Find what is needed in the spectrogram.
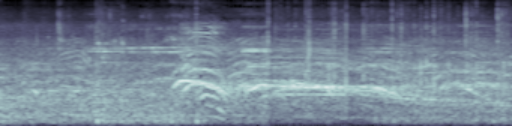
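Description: Volleyball players and spectators shouting and cheering as a point is won: high-pitched shrieks break out about a second and a half in, followed by one long held yell, over the murmur of a large hall.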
